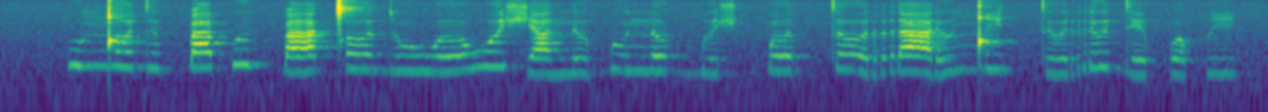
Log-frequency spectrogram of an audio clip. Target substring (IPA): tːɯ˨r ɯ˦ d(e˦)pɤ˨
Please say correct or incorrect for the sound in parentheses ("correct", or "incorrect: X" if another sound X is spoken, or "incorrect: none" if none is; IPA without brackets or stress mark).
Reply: incorrect: e˨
